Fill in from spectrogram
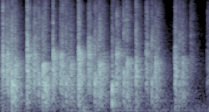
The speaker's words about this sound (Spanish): Me gustan los aplausos espontáneos.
